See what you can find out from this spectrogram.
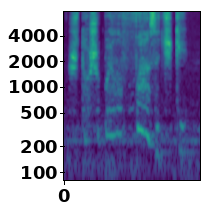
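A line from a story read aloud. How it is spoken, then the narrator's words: Whispered question. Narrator (Russian): Она спросила шепотом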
